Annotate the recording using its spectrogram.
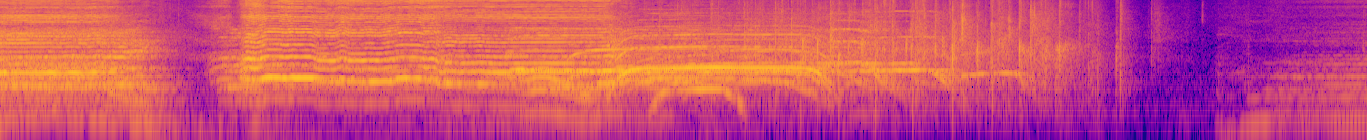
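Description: Mixed a cappella choir singing in close harmony, with a brief break about a second and a half in. The voices then hold a long chord, some gliding in pitch, that fades away around eight seconds, and singing starts again near the end.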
